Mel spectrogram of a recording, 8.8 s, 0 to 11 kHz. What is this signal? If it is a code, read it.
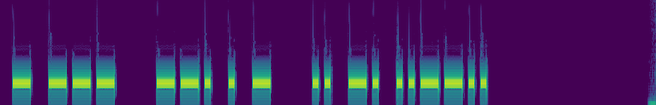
Morse code, heard as a keyed tone, about 16 wpm, 700 Hz. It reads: TO GET IN?
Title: Sentences from Top 1000 Words - Review Part 2 - 15wpm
